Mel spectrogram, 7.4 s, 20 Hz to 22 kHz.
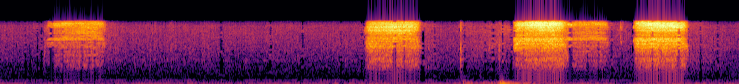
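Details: Barn owls calling at feeding time, Friesland, September 2019: four rough hissing screeches, the last two close together, with a soft low thump in between.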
